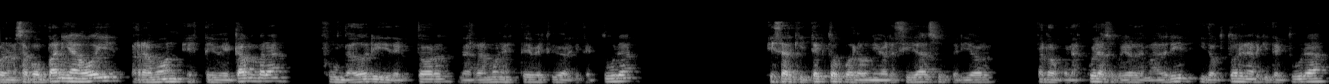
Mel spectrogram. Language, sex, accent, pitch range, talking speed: Spanish, male, Argentinian, 105-125 Hz, 130 wpm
